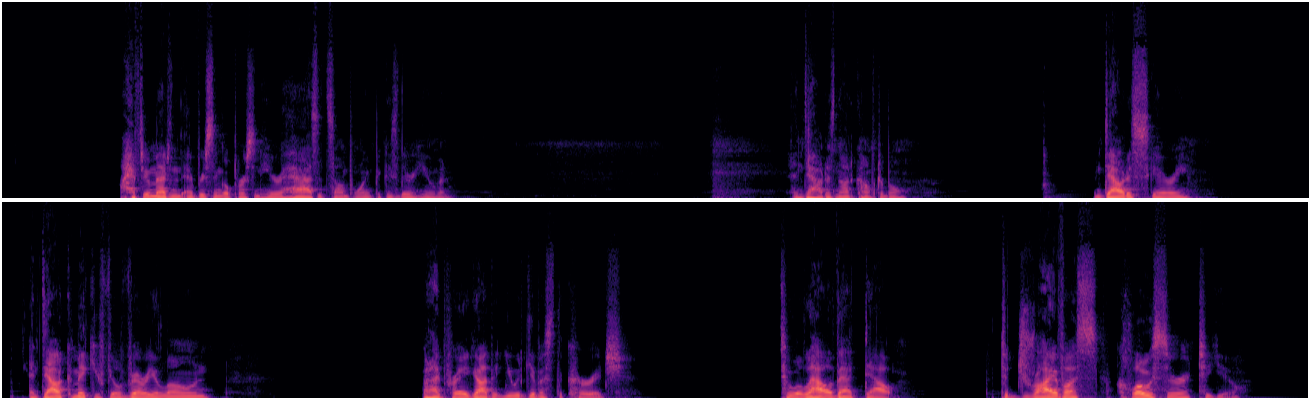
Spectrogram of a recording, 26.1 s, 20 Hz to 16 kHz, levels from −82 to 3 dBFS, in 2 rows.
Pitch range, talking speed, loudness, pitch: 85-120 Hz, 125 wpm, -29 LUFS, 110 Hz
